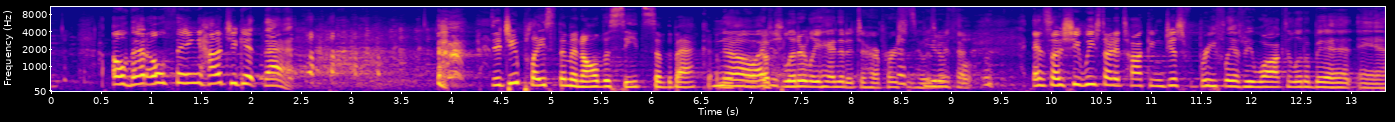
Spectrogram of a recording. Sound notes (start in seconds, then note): 2.4 attendees laugh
